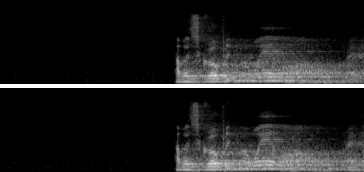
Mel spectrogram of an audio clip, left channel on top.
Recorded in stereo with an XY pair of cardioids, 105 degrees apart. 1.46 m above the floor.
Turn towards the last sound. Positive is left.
turn(degrees=-70)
